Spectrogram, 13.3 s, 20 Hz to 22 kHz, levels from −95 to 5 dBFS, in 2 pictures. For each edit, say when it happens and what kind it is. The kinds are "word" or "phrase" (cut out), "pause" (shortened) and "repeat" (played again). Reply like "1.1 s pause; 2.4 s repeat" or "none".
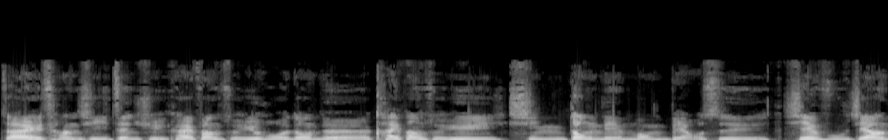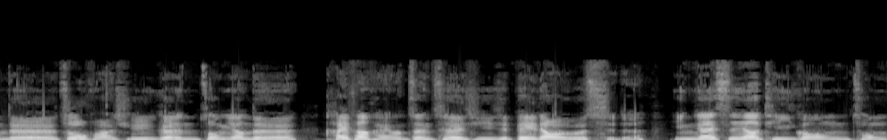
9.0 s pause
